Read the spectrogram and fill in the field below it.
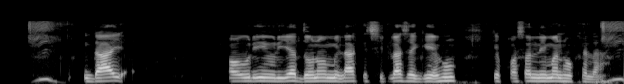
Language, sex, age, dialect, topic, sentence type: Bhojpuri, male, 18-24, Southern / Standard, agriculture, statement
